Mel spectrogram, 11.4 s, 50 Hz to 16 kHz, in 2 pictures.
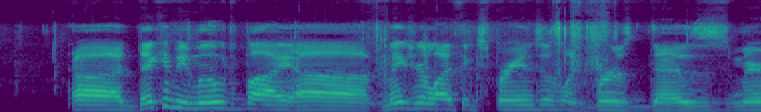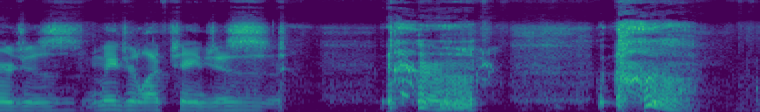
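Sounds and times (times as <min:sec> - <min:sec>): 
faint hiss: 0:00.0 - 0:11.4
speech: 0:00.5 - 0:07.9, 0:08.6 - 0:09.4, 0:10.2 - 0:11.0
harsh loud coughing fits: 0:08.6 - 0:11.0.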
